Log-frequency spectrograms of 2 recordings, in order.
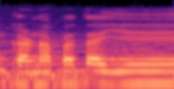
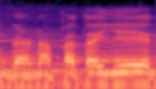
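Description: No difference in how they are said.

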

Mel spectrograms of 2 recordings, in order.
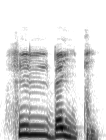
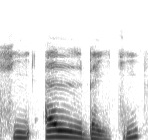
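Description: First: The two words are linked into one unit. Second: The two words are said separately, not linked. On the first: "mais plutôt" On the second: "Je n'ai pas prononcé"

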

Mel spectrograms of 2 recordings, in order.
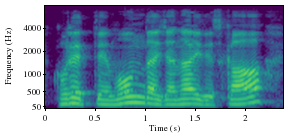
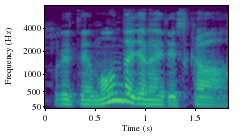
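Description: First: The pitch rises at the end of the question. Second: The pitch falls at the end of the question. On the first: The speaker unsurely asks for confirmation. "왠지 자신 없는 듯이 확인을 요구하는 거죠" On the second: The speaker strongly asserts and objects. "꼬리를 내려서"

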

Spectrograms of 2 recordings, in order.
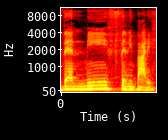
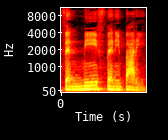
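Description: First: The words run together in one linked stream. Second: The words run together in one linked stream.

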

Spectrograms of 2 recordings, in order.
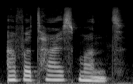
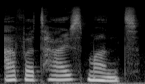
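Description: First: The stress is on the third syllable. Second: The same.

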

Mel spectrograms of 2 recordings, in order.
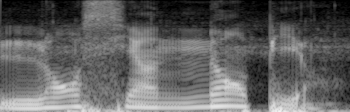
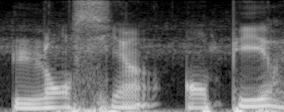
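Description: First: Ancien and empire are joined with a linking n. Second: Ancien and empire are said without a linking n. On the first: The speaker calls it right. "you say l'ancien empire" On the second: The speaker calls it wrong. "you don't say l'ancien empire"

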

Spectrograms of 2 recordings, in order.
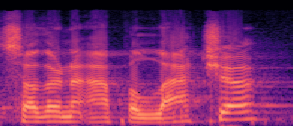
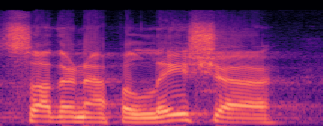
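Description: First: The third syllable sounds like 'latch'. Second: The third syllable sounds like 'lay'. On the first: It is the local way of saying it. The speaker calls it right. "which is the right way to say it" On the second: It is the outsider's way of saying it. The speaker calls it wrong. "which is the racist way to say it"

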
